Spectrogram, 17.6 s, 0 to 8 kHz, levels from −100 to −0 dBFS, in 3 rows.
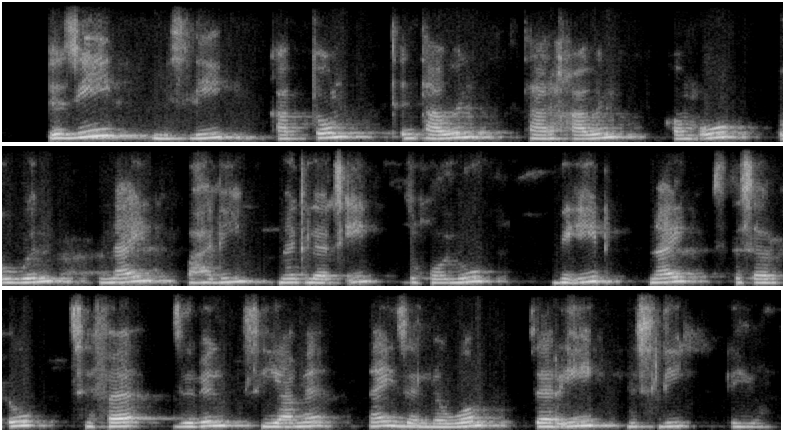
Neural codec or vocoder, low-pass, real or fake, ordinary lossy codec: none; 7.2 kHz; real; Opus, 16 kbps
